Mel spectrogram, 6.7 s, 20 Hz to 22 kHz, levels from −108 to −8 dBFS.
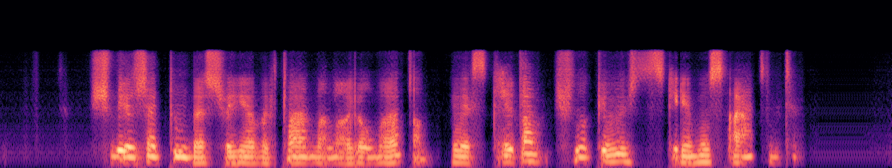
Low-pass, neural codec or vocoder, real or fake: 7.2 kHz; codec, 16 kHz, 0.5 kbps, FreqCodec, smaller model; fake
